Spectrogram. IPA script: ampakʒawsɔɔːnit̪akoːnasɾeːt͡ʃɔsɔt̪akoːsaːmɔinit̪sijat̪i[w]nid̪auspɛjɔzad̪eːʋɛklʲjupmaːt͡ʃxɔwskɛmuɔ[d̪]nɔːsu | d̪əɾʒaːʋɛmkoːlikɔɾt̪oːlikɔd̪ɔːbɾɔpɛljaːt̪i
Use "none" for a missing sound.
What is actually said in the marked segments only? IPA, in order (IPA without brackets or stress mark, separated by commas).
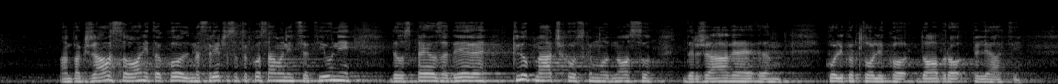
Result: w, d̪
